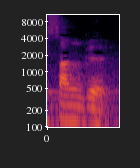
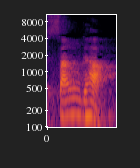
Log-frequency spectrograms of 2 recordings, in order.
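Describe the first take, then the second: First: The g is plain, without any breath. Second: The g is followed by a breathy h. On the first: It means a bond or attachment. The speaker calls it wrong. "another Pali word called S A N G A" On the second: It means the community. The speaker calls it right. "There is a, an aspirate"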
